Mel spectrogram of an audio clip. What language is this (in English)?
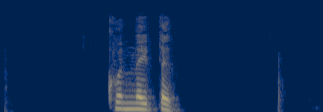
Thai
